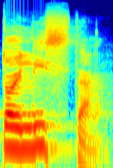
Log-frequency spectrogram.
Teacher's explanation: It's almost like she omits that E in estoy.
